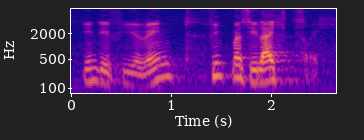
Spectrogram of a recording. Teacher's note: Unser bescheidenes D wird geschärft bis zu einem doppelten D, D, jedoch nicht bis zum vollen T, wenn eine Endung oder ein Endungsvokal dahinter wegfällt, also sehr häufig bei Pluralformen, aber auch bei Verben, wenn der nachfolgende Vokal ausfällt.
